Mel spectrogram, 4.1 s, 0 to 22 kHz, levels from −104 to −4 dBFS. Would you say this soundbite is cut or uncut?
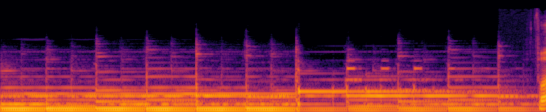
cut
